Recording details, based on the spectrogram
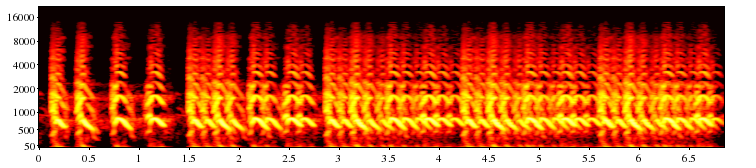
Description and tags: Hillary Bark
Hillary Clinton barking
Clinton, Hillary, canine, barking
